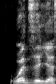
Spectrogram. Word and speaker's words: WhatTheHellia: le font et en l'occurrence je suis avec Watzelia. C'est est-ce que c'est bien comme ça qu'on prononce ?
